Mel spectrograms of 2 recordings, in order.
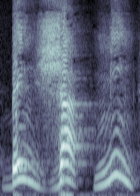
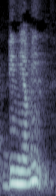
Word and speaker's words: בנימין: Esta pronúncia Benjamin Netanyahu é falsa. Inclusive, no hebraico não existe letra com som de J. E o filho caçula de Jacó se chama Benjamim, ou em hebraico, Binyamin, e vem da mesma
